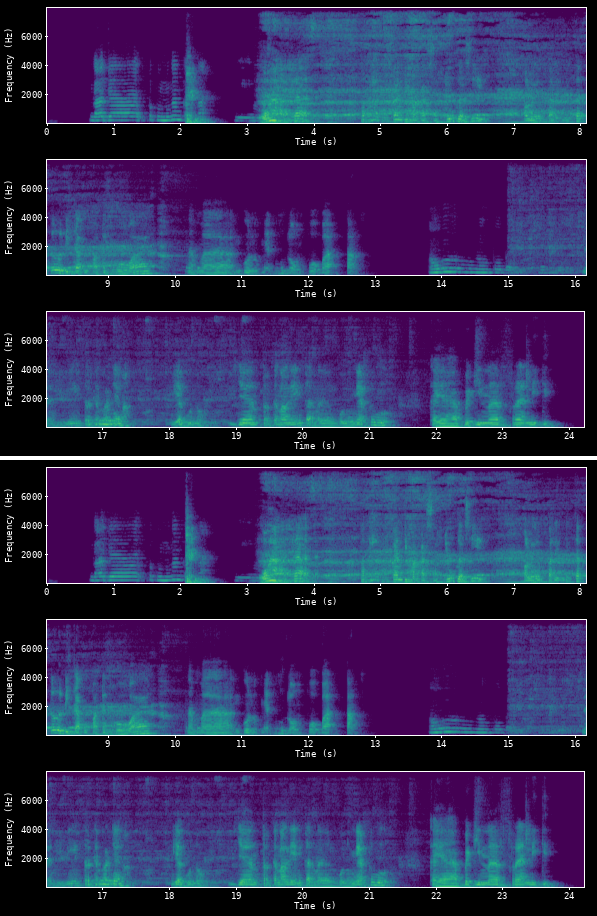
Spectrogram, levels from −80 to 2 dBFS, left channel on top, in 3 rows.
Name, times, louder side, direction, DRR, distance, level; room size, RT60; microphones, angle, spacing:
voice 1, 0.6-2.4 2.8-3.3 3.6-3.8 4.8-5.1 13.8-15.1 15.5-15.9 16.8-17.5, left 2 dB, 40° left, 4 dB, 0.3 m, -35 dB
voice 2, 2.1-2.4 3.2-4.0 4.8-6.5 6.8-9.6 10.2-12.7 16.1-17.3 18.0-21.3 21.5-23.7, right 1 dB, 35° right, 2 dB, 0.4 m, -28 dB
sound 1, 3.1-10.3, left 1 dB, 65° left, 0.9 m, -33 dB
sound 2, 15.0-23.0, equal, 10° left, 0.7 m, -46 dB
2.9 x 2.0 x 2.3 m, 0.41 s
head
